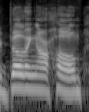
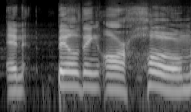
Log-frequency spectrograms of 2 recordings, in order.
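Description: First: Said in the usual way. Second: In building our home drawn out slowly, weight on building; slow emphasis on building. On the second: Acted. Pastor announcing the building appeal, slow stress on building. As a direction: lean slowly into the word building.

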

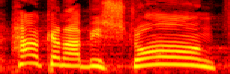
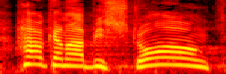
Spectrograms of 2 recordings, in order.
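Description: The two takes are said the same way.

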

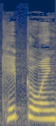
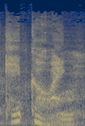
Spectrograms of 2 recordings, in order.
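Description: First: Said in the usual way. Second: Hushed, breathy whisper to Jennifer. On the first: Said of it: "keep going (whispered)". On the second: Real, not acted. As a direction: whisper the prompt right into her ear.

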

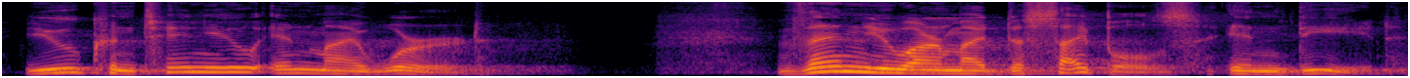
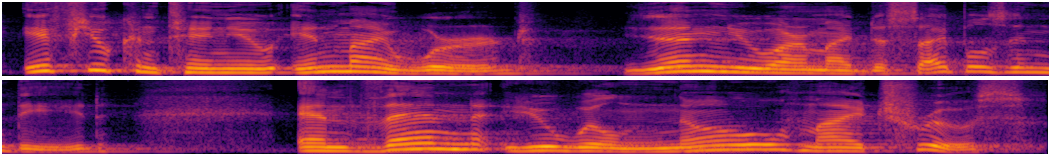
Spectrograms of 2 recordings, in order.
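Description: First: Slow, measured reading of the verse; slow scripture reading. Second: Slow, higher and louder, pressing each condition; emphatic scripture reading. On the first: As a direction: lay each word down slowly. First reading of Jesus' words. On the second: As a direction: build it like a preacher's climax. Re-reading the verse with force. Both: Shown as a demonstration.

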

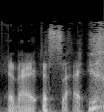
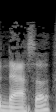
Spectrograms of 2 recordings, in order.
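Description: First: "N A S A" said letter by letter; spelled-out NASA. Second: Said in the usual way. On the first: Real, not acted. Host mocks own slip over the agency, "N A S A" spelled out. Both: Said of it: "Did I say N A S A?".

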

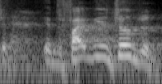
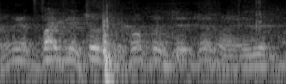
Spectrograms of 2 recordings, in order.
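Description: First: Said in the usual way. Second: Put-on You have to fight for your children said slowly and softer, each word weighted; slow it down and lean on fight; slow emphatic repeat. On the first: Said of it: "repeated for emphasis". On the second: Shown as a demonstration. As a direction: drive the lesson home slowly. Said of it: "repeated slowly for emphasis".

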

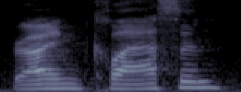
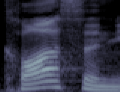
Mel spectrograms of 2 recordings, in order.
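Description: First: "Klassen" said with a flat a, as in class; wrong pronunciation. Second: "Klassen" with a broad ah, KLAHS-en; corrected pronunciation. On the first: Asking a stranger, he says "Klassen" with the a of cat. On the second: Repeating the name he was just taught, he says "Klassen" with the ah of father. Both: Acted. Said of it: "so I've been pronouncing it wrong".

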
